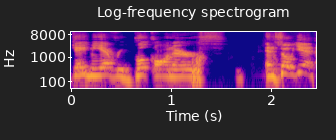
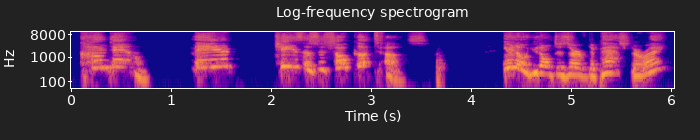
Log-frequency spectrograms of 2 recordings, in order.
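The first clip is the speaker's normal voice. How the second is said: much higher, small-man voice; tiny little fella; 11 semitones higher than usual. Retold or imitated. Calming panicked Doug at the restaurant, high little-man voice. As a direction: soothe him in a tiny high voice. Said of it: "he's a tiny little fella".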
